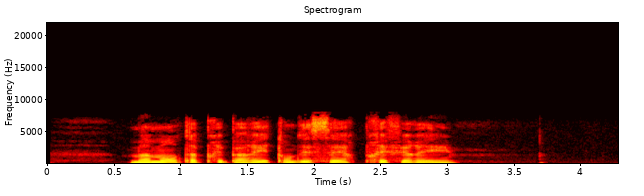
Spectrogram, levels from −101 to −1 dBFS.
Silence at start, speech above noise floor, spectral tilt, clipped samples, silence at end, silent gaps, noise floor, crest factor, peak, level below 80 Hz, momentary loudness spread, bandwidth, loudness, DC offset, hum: 0.65 s; 51 dB; -6 dB/octave; under 0.1%; 1.2 s; none; -83 dBFS; 22 dB; -14 dBFS; -68 dBFS; 8 LU; 8 kHz; -33 LUFS; under 0.1%; none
